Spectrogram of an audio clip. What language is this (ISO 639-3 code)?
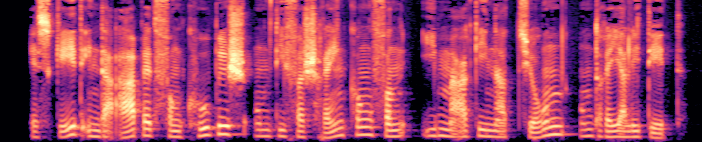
deu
